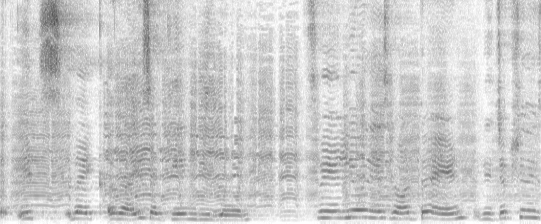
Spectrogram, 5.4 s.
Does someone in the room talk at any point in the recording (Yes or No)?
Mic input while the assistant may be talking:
No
